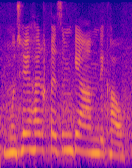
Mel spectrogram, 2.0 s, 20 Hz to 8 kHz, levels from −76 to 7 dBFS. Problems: constant background noise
